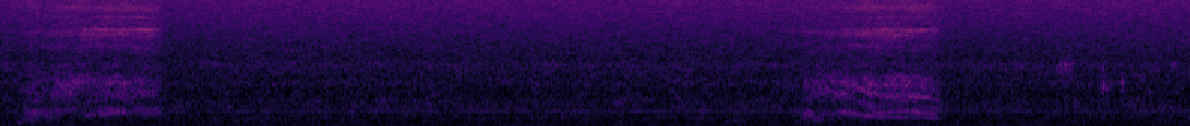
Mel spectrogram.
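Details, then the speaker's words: A pet dog snoring while asleep until she wakes. "The camera mic may pick up. She's snoring right now."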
